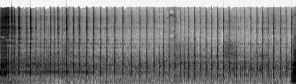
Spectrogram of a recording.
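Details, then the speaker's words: Used motorcycle, cold day, checked during purchase: steady, even idle with regular crisp exhaust pulses, no ticking, knocking, misfire or piston rubbing; normal idle. "le ralenti du moteur ici ben on l'entend il y a aucun souci il y a pas une mauvaise combustion donc pas de problème de clicti ou de frottement au niveau des pistons"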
